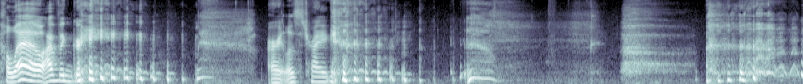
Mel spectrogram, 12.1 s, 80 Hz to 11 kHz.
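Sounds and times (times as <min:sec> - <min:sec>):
woman laughing raspily: 0:01.2 - 0:03.2, 0:05.0 - 0:07.4, 0:10.6 - 0:12.0.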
